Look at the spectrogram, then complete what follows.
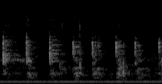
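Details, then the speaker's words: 1880 Alexander Fleig cuckoo clock movement, pendulum leader wire ticking with a finger held on it: crisp, evenly spaced ticks about four per second over a faint hum, showing the clock is in beat. "with me putting my finger there still the pendulum leader wire is still ticking away and that way I know it's in beat"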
